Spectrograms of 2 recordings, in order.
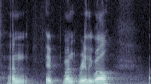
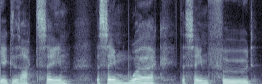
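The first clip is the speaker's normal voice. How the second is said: slow and weary; 2 semitones lower, slower than usual. Acted. Monotony of camp life.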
